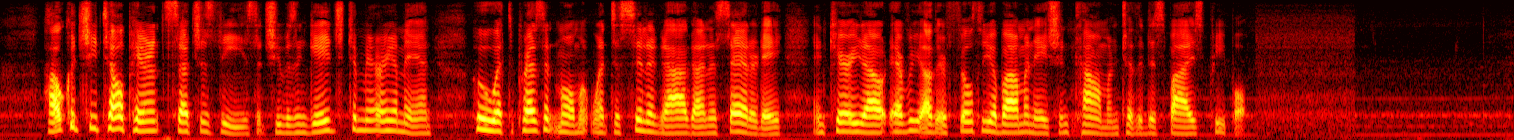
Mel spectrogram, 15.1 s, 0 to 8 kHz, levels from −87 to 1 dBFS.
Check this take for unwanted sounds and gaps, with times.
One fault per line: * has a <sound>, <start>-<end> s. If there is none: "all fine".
all fine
